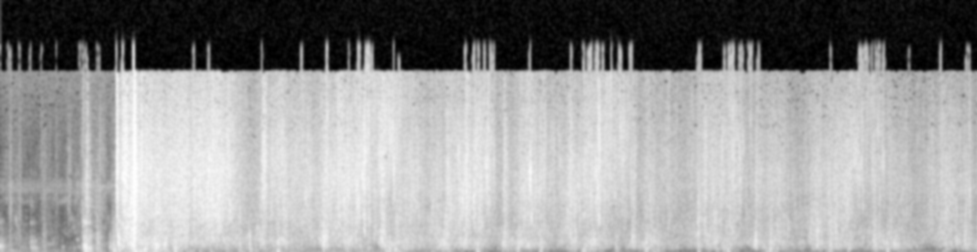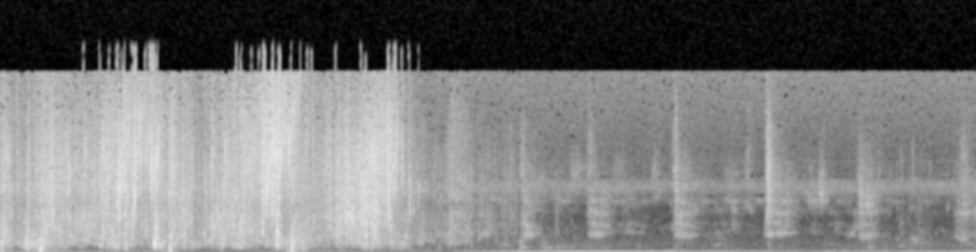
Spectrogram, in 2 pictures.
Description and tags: Cannonball off dock, splashing, swimming
Cannonball-style jump off of a wooden dock into water, followed by swimming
